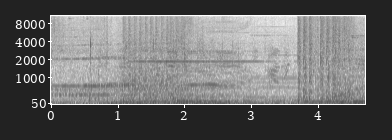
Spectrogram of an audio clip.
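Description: A Thompson submachine gun fires in rapid bursts.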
